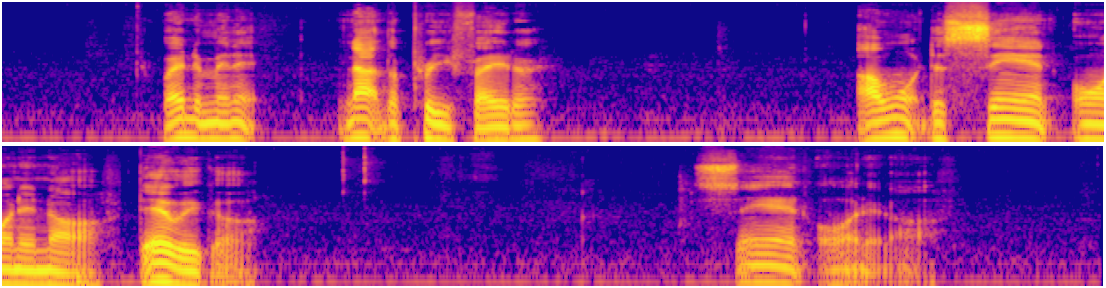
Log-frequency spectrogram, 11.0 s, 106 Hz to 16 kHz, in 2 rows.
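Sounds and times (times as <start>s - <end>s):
steady low hum: 0.0s - 11.0s
computer mouse clicks: 7.2s - 7.5s.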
